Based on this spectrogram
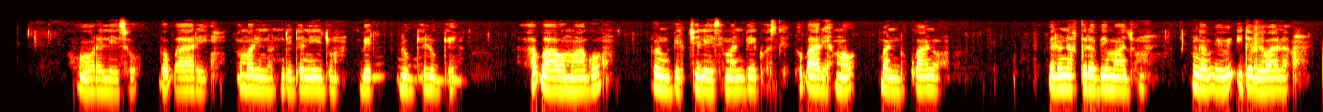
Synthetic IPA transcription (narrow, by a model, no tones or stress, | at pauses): hɔɾɛlɛsɔ | ɗɔɓaɾi | ɗɔmaɾinɔndɛdaned͡ʒum | bɛ | luɡːɛluɡːɛ | haɓawɔmaɡɔ | ɗɔnbet͡ʃːɛlɛsɛmanbɛɡɔsɗɛ̥ɗɔɓaɾihama | bandukwanɔ | ɓɛɗɔnaftiɾabɛmad͡ʒum | ŋɡamɓɛweʔitaɓɛwala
